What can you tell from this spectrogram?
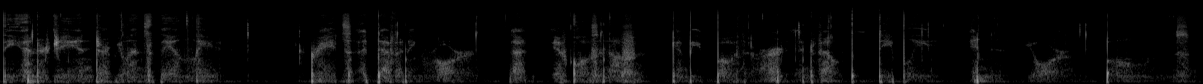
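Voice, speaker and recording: Whispering at a fairly slow pace with long, frequent pauses, over noticeable background noise. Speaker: music producer. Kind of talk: ASMR whispered reading of facts. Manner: whispered, soft-spoken.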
